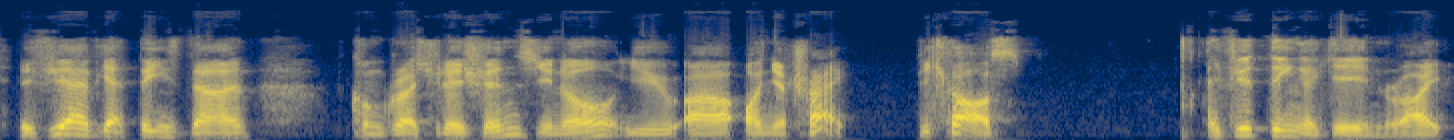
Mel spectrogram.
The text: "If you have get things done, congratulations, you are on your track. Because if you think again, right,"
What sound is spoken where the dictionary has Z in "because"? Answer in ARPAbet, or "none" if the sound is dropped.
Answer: S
